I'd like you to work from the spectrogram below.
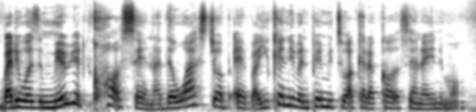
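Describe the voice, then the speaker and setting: A woman with a Kenyan accent talks very fast in an animated tone, her medium-pitched voice full of lively intonation over noticeable background noise. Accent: Kenyan accent, still noticeable. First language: Kenyan mother tongue. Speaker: personal trainer. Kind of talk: interview.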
